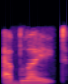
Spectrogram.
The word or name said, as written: ablate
